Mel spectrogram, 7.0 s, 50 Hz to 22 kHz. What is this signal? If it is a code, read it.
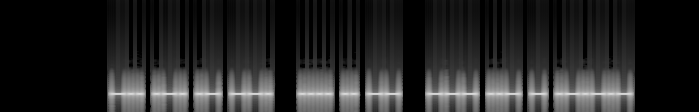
Morse code, heard as a keyed tone, about 28 wpm, 700 Hz. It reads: DRAG HIM OUT.
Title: Sentences from Top 1500 Words 28wpm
